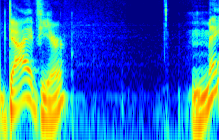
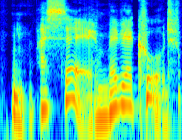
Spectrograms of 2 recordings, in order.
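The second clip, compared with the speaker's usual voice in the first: put-on a brief, playful British accent; mock British accent. Streamer asked to do the show in that accent, mock British. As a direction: slip lightly into a British gent. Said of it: "in that accent".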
